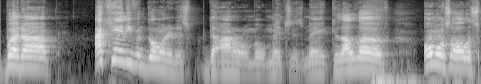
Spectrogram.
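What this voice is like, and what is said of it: Usual voice. Nothing is said of it.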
